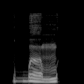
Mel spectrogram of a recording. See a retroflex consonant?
no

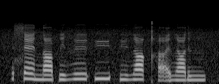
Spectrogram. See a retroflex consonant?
no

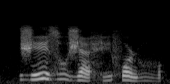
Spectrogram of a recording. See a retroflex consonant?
yes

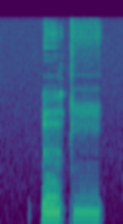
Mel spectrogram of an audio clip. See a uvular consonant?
no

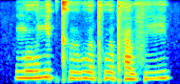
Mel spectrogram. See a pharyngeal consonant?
no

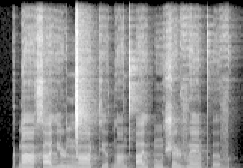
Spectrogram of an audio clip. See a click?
yes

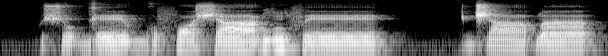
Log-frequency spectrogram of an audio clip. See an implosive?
yes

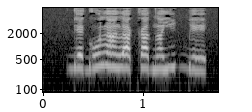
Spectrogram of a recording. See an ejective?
no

